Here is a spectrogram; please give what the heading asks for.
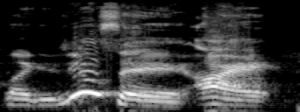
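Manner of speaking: high laughing burst; can't stop laughing; cracking up; real laughing. Real, not acted. Still laughing hard.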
